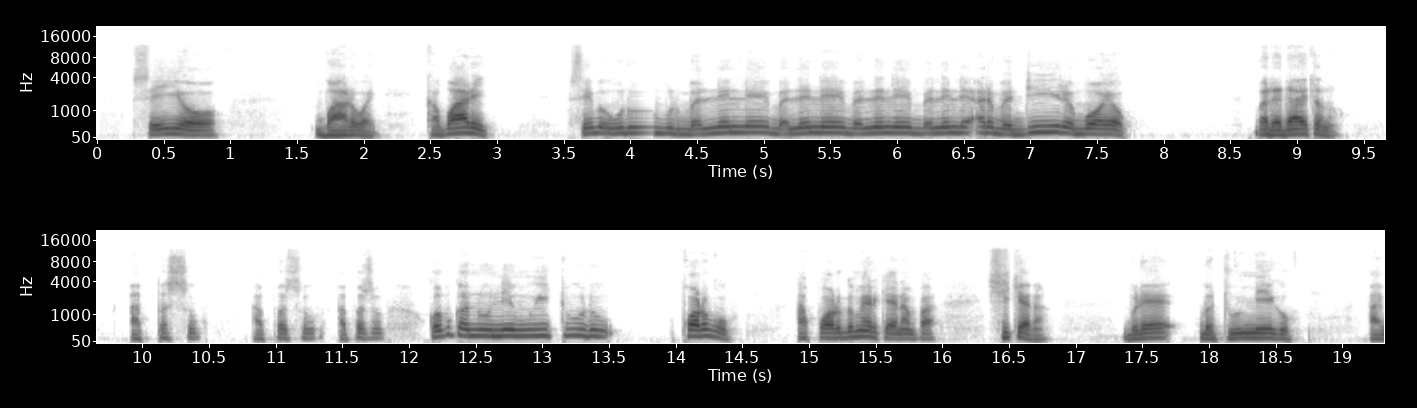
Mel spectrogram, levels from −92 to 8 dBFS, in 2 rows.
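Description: At 3.99 s to 4.19 s, packets were likely held up in transit, so the jitter buffer ran dry and the receiver stretched the last sound for about 0.17 s as a fading buzz or hiss. This call audio freeze adds a gap, with nothing lost, before "buri balelel balele balele" resumes.

From 8.98 s to 10.63 s, the jitter buffer held more audio than its target, so the receiver repeatedly trimmed short pitch-period pieces, roughly 150 ms in all. This jitter buffer speed-up makes the speech run about 9% faster at unchanged pitch, sounding hurried.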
